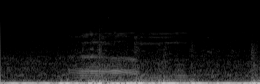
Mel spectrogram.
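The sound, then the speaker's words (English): Steady, heavy low rumble of road noise from inside a car driving on an island road, continuous throughout, with a brief faint higher tone drifting over it near the middle. “So this is getting to the part of the island where I might actually pass a car, so I'm gonna go put my hands on the wheel.”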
